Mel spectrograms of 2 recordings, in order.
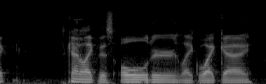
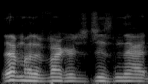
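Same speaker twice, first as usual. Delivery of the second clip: mock angry customer; 7 semitones higher, 5 dB louder than usual. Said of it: "And he's just like".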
